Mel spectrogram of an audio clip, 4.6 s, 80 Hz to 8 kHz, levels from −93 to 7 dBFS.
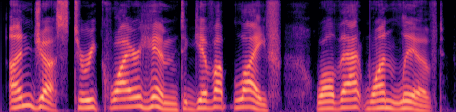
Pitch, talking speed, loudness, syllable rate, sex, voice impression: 185 Hz, 160 wpm, -15 LUFS, 4.6 syllables/s, female, feminine, very adult-like, slightly powerful, intellectual, sharp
